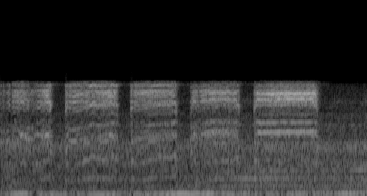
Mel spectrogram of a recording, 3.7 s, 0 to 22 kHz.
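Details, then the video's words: Peregrine falcon chick at a nest in Wałbrzych, Poland, on 9 August 2022, begging its mother for prey: four long harsh, grating wails with brief gaps between them. "Gutek skarży się mamie "gdzie mój łup""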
